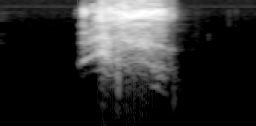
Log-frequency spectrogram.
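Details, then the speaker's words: Adult male sneezing after sniffing chhinkni (sneezing powder) with an itching nose, a single forceful explosive burst under a second in a quiet room: sneeze. "oh that was a huge sneeze it felt like my body just couldn't sneeze hard enough"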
